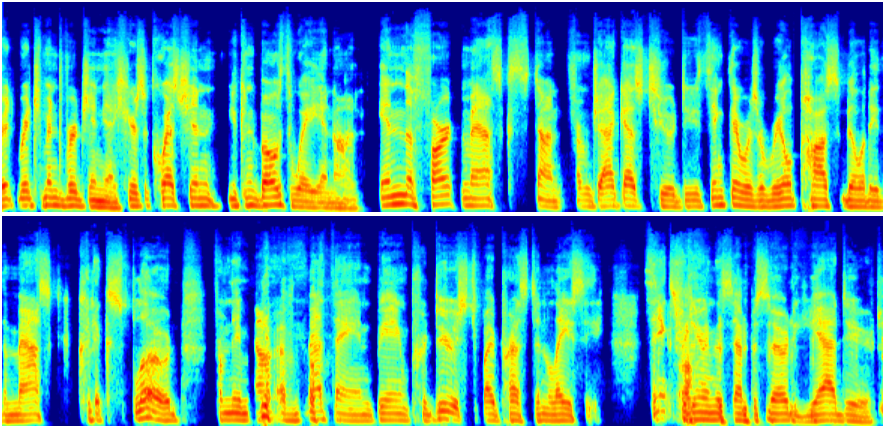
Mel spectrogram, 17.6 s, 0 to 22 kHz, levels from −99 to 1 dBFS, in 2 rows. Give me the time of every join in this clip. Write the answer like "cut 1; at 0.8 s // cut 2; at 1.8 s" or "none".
none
